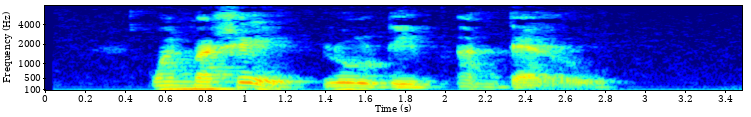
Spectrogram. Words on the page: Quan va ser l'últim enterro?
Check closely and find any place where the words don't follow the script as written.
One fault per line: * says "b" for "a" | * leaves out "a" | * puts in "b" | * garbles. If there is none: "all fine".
all fine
